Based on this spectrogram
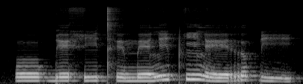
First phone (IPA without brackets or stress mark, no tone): oː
